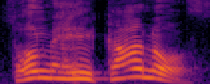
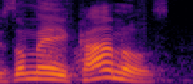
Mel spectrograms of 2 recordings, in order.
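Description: First: Imitating a teen. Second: Retold teen. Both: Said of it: "That's what they say".

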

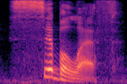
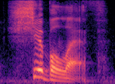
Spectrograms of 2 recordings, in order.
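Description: First: Sibboleth with an s instead of sh, slow; Sibboleth pronounced slowly with s; mispronounced. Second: Shibboleth with a clear sh, slow; right pronunciation. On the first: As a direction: say Sibboleth, s not sh, drawn out. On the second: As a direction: say Shibboleth with a full sh sound, drawn out. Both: Acted. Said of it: "could not frame to pronounce it right".

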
